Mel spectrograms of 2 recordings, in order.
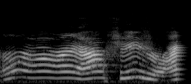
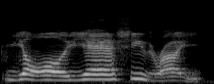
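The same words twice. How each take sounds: First: High, loud, drawn-out Southern drawl; uncle's Southern drawl. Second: Said in the usual way. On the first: Retold or imitated. Teasing niece imitates her uncle agreeing, exaggerated Southern drawl. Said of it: "He talks like that". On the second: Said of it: "and I'm like".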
